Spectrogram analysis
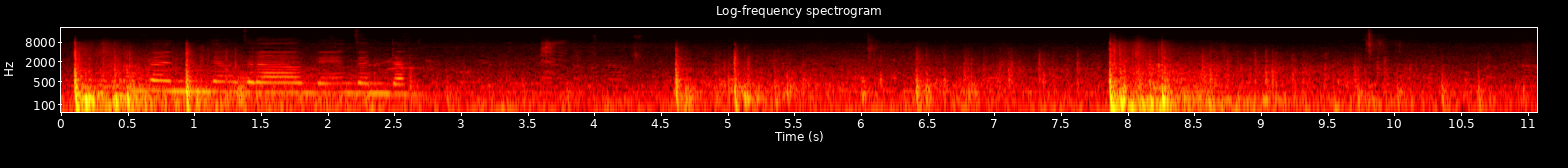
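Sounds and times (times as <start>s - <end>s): heavy firework booms: 0.0s - 3.0s, 4.5s - 11.0s
light firework pops: 3.8s - 11.0s
rumble after booms: 4.4s - 11.0s.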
